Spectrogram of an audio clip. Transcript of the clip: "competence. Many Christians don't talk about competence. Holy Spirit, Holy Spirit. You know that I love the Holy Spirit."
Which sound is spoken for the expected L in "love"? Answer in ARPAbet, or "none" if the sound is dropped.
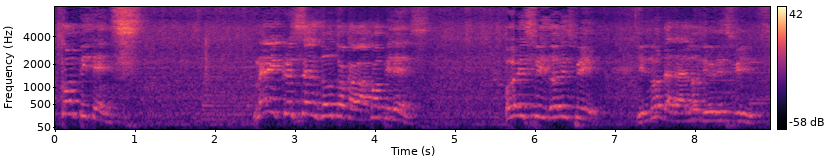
N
